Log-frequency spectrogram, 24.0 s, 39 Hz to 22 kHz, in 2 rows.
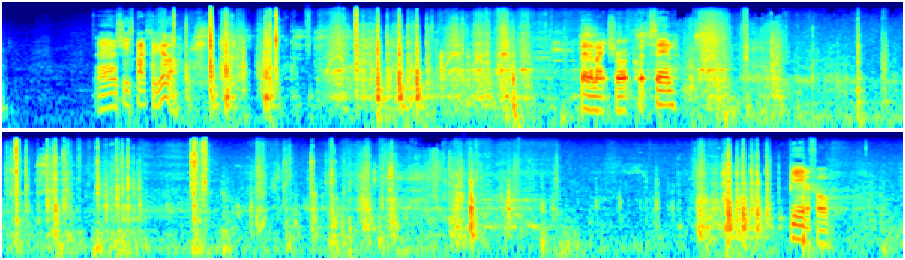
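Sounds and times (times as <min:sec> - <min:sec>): seat belt webbing pulled: 0:02.5 - 0:07.2, 0:09.1 - 0:10.7, 0:15.4 - 0:19.3
seat belt buckle clicks and rattles: 0:11.4 - 0:17.4.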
